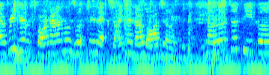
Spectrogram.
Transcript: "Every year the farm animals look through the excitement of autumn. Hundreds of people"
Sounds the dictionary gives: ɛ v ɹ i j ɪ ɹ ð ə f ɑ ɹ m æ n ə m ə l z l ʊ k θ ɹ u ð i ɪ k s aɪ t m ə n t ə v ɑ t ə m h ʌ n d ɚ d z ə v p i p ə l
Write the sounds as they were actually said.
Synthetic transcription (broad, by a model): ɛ v ɹ i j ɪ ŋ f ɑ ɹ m æ n ə m ə l z w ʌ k t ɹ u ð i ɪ k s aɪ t m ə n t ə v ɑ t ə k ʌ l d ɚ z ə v p i p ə l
